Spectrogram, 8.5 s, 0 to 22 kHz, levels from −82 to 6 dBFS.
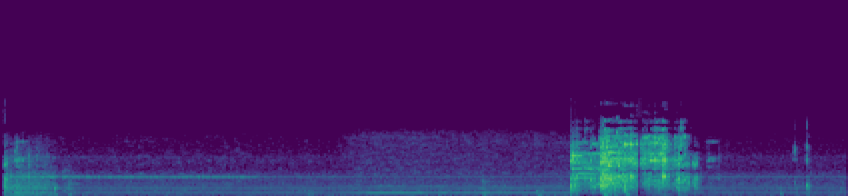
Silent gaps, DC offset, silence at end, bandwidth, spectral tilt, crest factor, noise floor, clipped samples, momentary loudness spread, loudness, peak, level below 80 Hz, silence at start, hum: none; under 0.1%; 0.4 s; 11 kHz; 3.5 dB/octave; 24 dB; -51 dBFS; under 0.1%; 28 LU; -15 LUFS; 0 dBFS; -76 dBFS; 0.05 s; none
